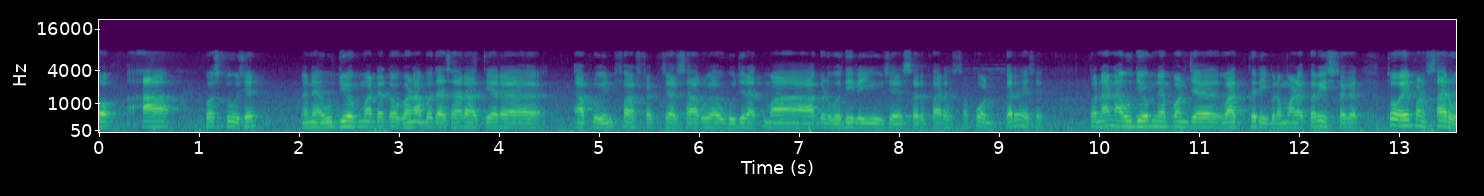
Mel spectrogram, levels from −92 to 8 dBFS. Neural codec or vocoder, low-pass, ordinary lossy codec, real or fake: none; none; none; real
